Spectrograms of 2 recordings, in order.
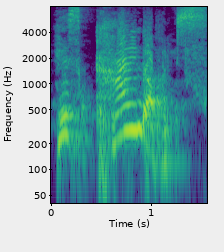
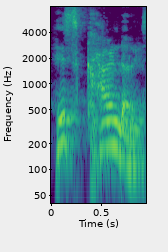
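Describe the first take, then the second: First: Both words 'kind of' are said in full. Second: 'Kind of' is shortened into one word, 'kinda'.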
